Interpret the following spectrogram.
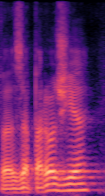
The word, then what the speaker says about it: Zaporozhye: And when we now liberate remaining parts of Zaporozhye, this is the Russian way to pronounce it, and Kherson, the people,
